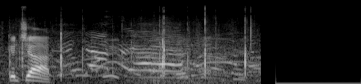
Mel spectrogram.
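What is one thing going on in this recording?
A crowd of spectators cheers and calls out outdoors.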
